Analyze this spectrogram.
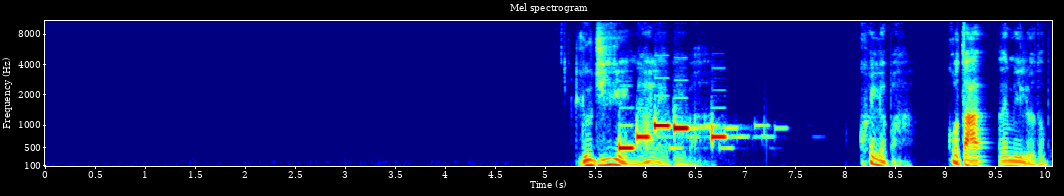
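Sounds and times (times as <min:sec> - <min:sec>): phone alert beeping tune: 0:05.8 - 0:07.4.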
